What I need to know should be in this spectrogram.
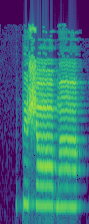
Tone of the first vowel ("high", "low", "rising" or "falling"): high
